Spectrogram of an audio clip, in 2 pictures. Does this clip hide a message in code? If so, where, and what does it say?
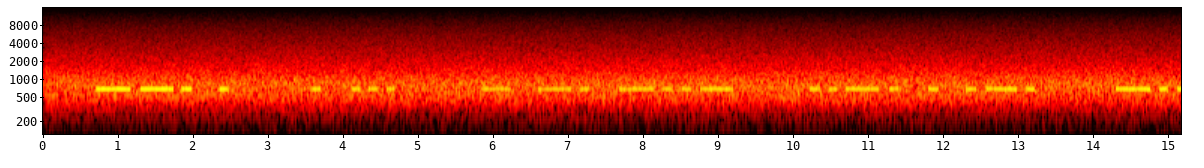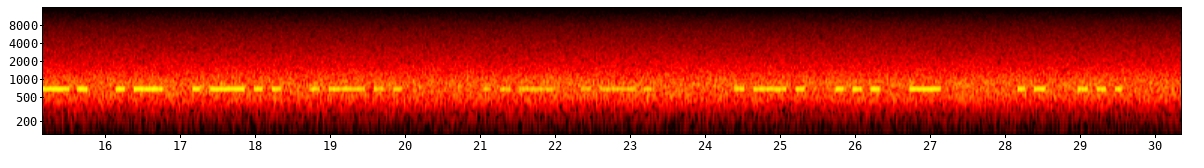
Yes: Morse code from 0.6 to 29.6 s, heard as a keyed tone, hand-sent with a straight key, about 10 wpm, 690 Hz, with heavy radio static and a narrow filter. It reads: GE ES TNX FER CALL UR RST IS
